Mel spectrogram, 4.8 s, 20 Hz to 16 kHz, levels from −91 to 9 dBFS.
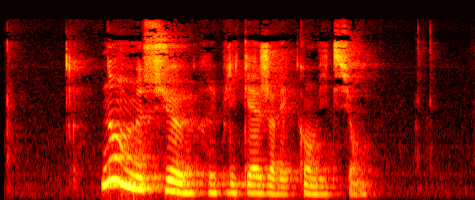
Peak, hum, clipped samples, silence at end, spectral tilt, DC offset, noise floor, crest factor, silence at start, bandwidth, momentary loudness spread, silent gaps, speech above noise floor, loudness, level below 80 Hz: -2 dBFS; none; under 0.1%; 1.1 s; -3.5 dB/octave; under 0.1%; -60 dBFS; 16 dB; 0.65 s; 11.5 kHz; 15 LU; none; 42 dB; -16 LUFS; -60 dBFS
